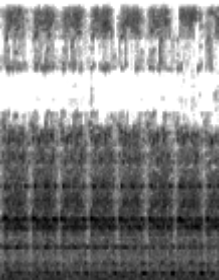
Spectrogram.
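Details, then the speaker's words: Lathe facing a junk flywheel/clutch pressure plate at slowed spindle speed on power feed. Harsh rasping squeal pulsing three to four times a second: tool chatter, leaving a badly chattered surface. "I don't really care what happens to it if this works all the better although it sounds like it's chattering so maybe I need to see about remedying that"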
